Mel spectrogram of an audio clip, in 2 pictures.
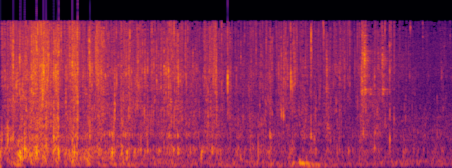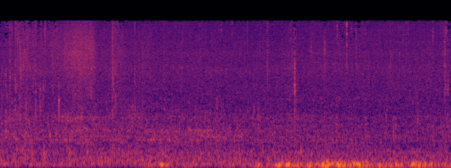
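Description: Water bubbling and churning at a vigorous boil as an item is lowered into it, loud and rushing at first, easing to a softer simmer after a few seconds, then swelling again toward the end.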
